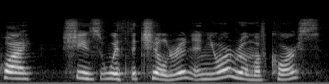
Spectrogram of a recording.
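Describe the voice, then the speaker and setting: A woman's voice: medium pitch, animated, normal speed, lightly acted. A woman voicing a timid, tearful, bewildered meek sister in a storybook, anxious and stammering. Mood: alarmed, bewildered. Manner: stammering, anxious, breathy panting.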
